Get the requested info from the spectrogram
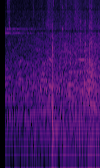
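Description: Football kicked on an outdoor court: two sharp thuds, about a second in and again near the end, over players' voices.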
